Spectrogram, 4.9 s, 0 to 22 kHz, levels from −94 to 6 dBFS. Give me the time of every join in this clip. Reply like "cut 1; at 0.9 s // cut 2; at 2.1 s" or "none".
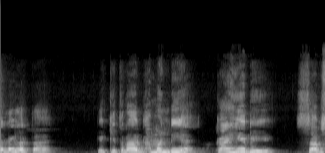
cut 1; at 3.2 s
